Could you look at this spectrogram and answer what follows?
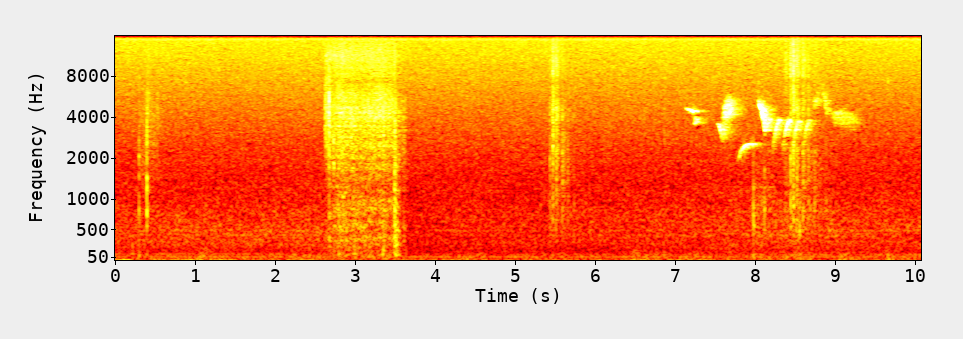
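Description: A small bird chirps a few quick tweets near the end of a Life Is Strange game scene, over steady outdoor hiss with a couple of brief rustling noises before it.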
